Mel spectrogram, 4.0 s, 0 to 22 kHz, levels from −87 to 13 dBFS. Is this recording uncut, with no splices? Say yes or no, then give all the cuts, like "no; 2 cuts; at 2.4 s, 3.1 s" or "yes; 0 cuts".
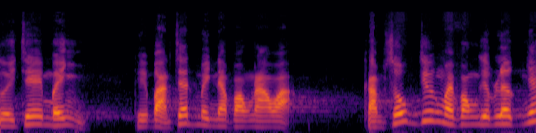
yes; 0 cuts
